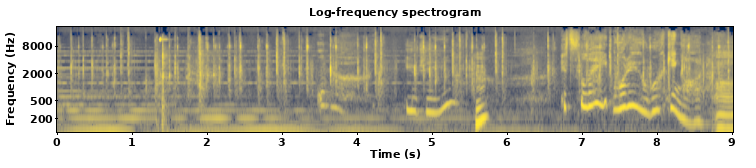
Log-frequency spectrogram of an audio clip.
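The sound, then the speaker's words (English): Rapid, uneven clicking of someone typing out a list on a computer keyboard over a low steady hum, with a voice speaking over the second half. “I'm typing out a list of things I want to talk about with my father the next time I see him.”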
